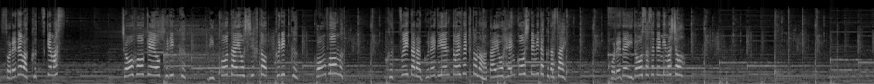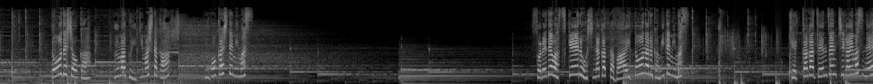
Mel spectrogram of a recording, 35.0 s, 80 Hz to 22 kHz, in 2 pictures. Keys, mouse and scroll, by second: 0.2 click, 1.9 shift+click, 3.3-5.9 right drag, 12.1-17.6 drag, 20.2 click, 21.3 click, 23.2 click, 23.8-26.0 drag, 27.8 click, 28.7 shift+click, 30.3-32.2 right drag.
